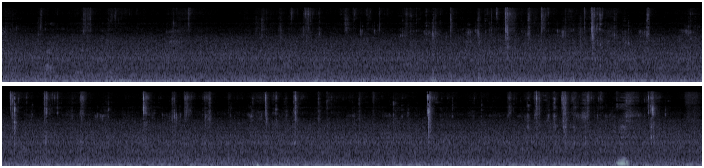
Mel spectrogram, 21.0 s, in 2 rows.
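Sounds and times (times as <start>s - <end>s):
low background hum: 0.0s - 21.0s
wet mouth clicks while chewing: 3.8s - 17.1s, 18.1s - 20.6s.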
